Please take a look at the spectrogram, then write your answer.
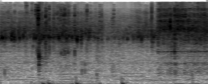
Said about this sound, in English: while our beef is browning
